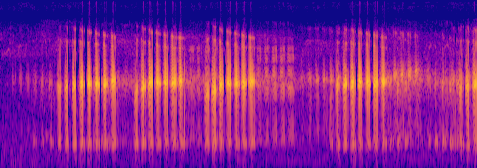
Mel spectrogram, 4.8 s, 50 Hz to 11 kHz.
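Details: Black-spotted pond frog in repeated calling at dawn, June 2009, echoing the frogs around it: loud, steady chains of pulsed croaks, about five rattling bursts nearly back to back with barely a pause.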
